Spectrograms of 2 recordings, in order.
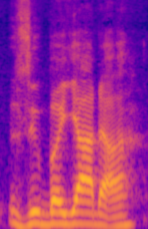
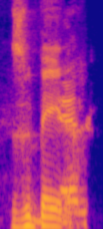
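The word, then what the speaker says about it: Zubaydah: So, Abu Zubayada, I know I said his name, his last name wrong. Zuba.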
